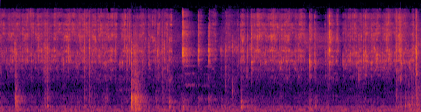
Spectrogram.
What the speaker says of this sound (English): Now just get a fork and stir those in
